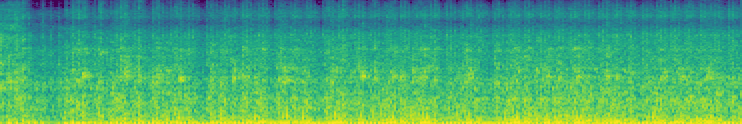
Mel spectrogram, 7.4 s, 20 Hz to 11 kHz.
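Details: Freshly rebuilt Minneapolis Moline 335 tractor engine after restoration: loud, uneven, lumpy beat instead of a smooth idle. Owner says it isn't running right and needs tuning, possibly a slight timing adjustment; tappet gaps were reset warm.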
